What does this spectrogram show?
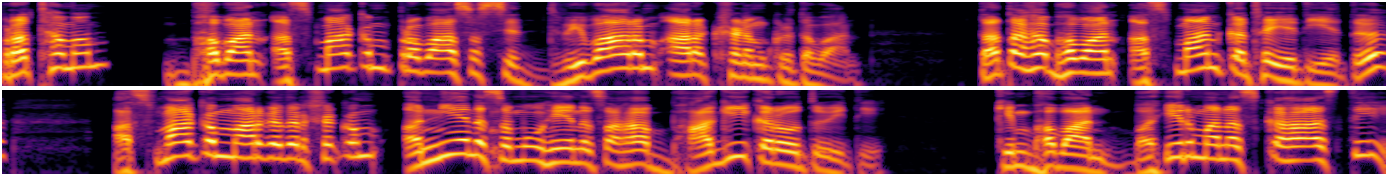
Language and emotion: Sanskrit, angry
